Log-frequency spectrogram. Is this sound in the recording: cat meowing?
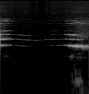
yes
